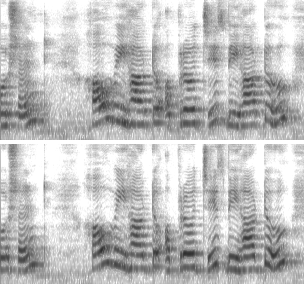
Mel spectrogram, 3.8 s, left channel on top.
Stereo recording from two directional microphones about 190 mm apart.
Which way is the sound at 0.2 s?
25° right (ahead or behind).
